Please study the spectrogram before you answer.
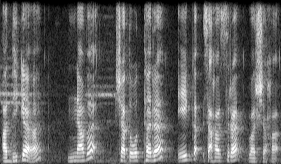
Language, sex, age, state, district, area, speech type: Sanskrit, female, 60+, Tamil Nadu, Chennai, urban, spontaneous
